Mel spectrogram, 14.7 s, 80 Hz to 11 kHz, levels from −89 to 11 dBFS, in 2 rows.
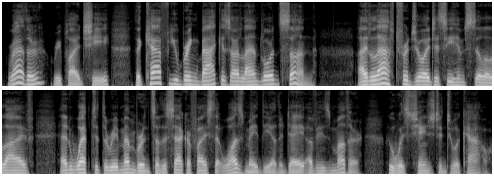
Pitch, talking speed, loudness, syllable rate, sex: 125 Hz, 180 wpm, -18 LUFS, 4.7 syllables/s, male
